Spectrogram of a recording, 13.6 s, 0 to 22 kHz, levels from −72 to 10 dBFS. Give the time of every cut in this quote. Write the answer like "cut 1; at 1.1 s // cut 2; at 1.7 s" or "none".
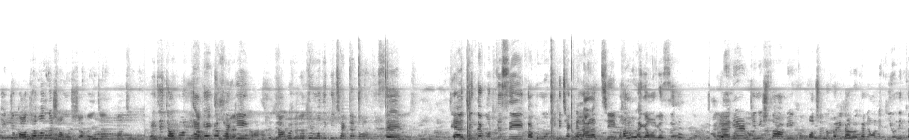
cut 1; at 2.1 s // cut 2; at 10.6 s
